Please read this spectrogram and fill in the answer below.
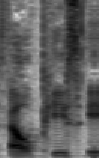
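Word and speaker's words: elpis (ἐλπίς): This word hope, it's elpis, E-L-P-I-S is the Greek word. It's pronounced elpis.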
